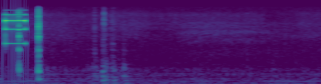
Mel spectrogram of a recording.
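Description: A short, loud, high-pitched electronic beep at the very start, followed straight away by a sharp click and a fainter rattle about a second in.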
